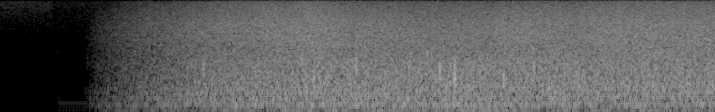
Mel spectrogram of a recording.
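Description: A broad, steady roar of surf rises in after a brief silence and holds constant, waves washing continuously onto a tropical beach with soft sand and palm trees, with a faint windy hiss and no voices.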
